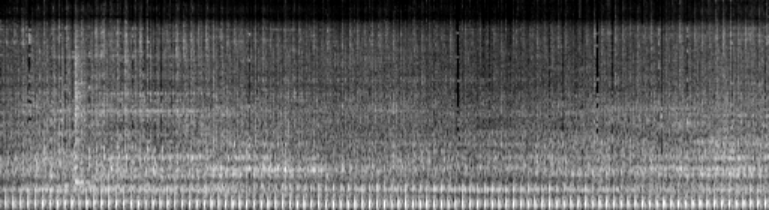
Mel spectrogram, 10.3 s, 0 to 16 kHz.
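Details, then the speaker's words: Worn barn-find Honda CT70 Trail 70 after new points, valve, timing chain and camshaft work, fresh oil just added: small single putters evenly about three and a half beats a second; idle improved and steady. "that's still a little bit better though I think it's better"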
